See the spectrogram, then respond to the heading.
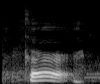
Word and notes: krr: Yurok

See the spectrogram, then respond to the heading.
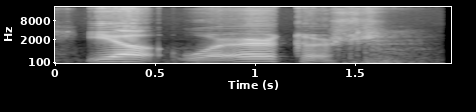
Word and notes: yo wr-rrkrhl: Yurok

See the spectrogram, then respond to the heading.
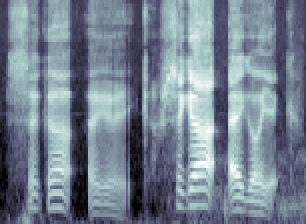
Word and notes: segaagoyek: Yurok

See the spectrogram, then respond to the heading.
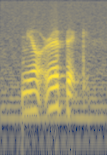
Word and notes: myorepek: Yurok

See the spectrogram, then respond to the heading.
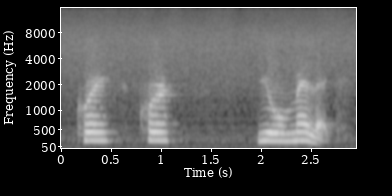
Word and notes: kwrykwryumelek: yurok

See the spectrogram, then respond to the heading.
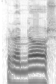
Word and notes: ku ne-nos: Yurok

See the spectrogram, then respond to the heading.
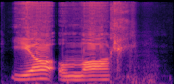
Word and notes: yo u-mohl: Yurok

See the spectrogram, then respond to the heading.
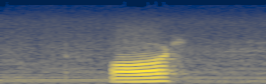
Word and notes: oohl: Yurok

